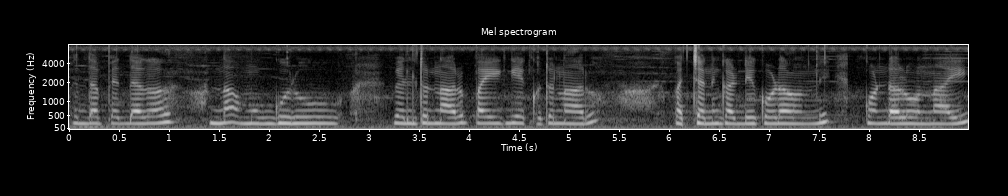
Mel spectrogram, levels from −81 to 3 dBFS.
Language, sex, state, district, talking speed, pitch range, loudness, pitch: Telugu, female, Andhra Pradesh, Anantapur, 85 wpm, 220-235 Hz, -24 LUFS, 230 Hz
